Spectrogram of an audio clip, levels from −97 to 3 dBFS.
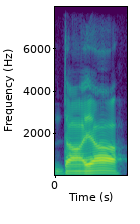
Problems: none marked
